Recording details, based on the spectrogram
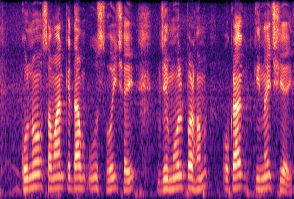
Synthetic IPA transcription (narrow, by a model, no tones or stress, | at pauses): konosəmanked̪amusɦojt͡ʃʰəj | d͡ʒemolpəɾɦəm | okɾakinəjt͡ʃʰijəj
